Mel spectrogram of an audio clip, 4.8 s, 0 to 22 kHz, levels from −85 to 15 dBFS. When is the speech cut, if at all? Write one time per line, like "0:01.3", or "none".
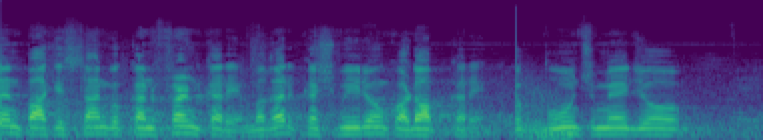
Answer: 0:03.2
